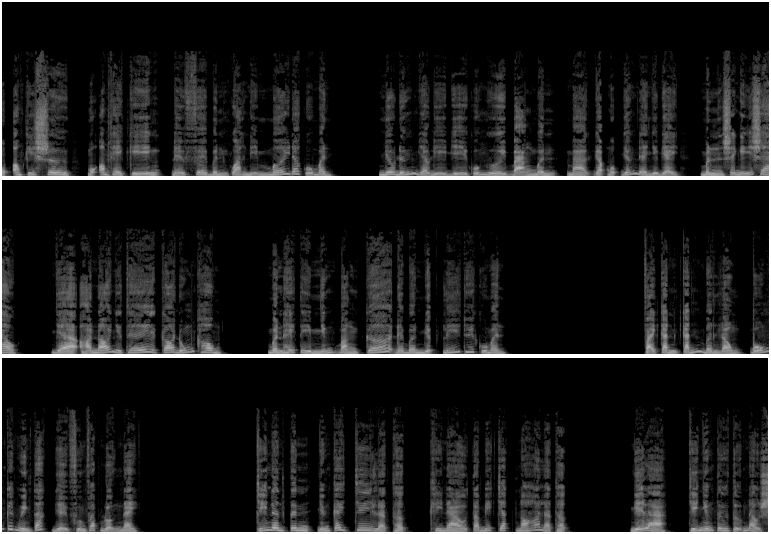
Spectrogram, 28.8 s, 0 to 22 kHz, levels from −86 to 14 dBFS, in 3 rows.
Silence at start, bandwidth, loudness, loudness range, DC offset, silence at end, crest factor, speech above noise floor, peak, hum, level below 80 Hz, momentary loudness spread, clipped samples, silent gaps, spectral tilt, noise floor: 0 s; 16 kHz; -27 LUFS; 5 LU; under 0.1%; 0 s; 20 dB; over 64 dB; -6 dBFS; none; -62 dBFS; 8 LU; under 0.1%; 4.31-4.71 s, 9.96-10.19 s, 12.53-12.90 s, 16.05-17.60 s, 21.04-22.34 s, 24.40-24.51 s, 26.41-27.03 s, 27.66-27.75 s; -4.5 dB/octave; under -90 dBFS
